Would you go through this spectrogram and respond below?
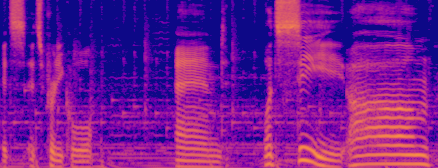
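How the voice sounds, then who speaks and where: A man giving a casual, animated reaction commentary, thinking aloud as he analyzes like a game fan. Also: mid-range voice, very slow, faint music behind.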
